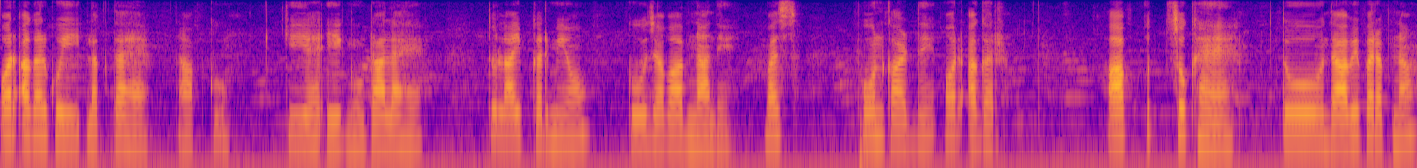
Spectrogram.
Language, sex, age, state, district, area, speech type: Hindi, female, 18-30, Madhya Pradesh, Narsinghpur, rural, spontaneous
